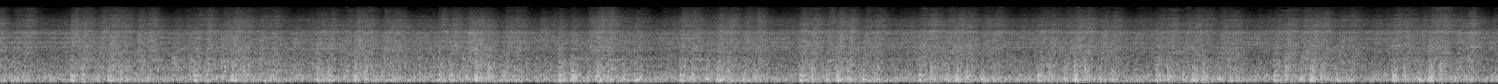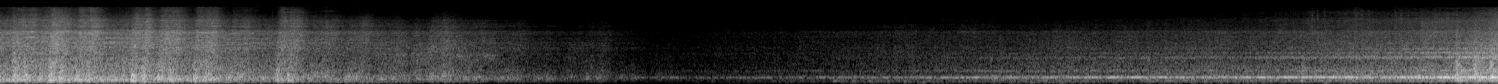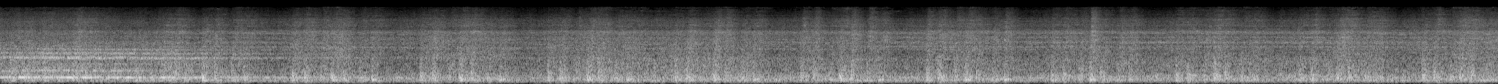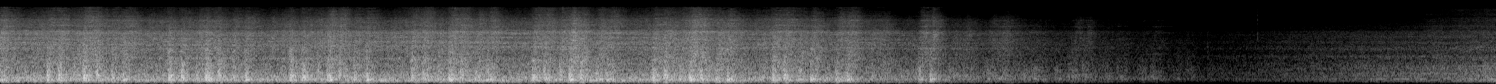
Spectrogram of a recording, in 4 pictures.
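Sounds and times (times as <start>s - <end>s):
train wheels clattering over rails: 0.0s - 21.2s, 27.4s - 56.7s
electric locomotive hum: 21.2s - 54.8s, 56.6s - 59.9s.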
